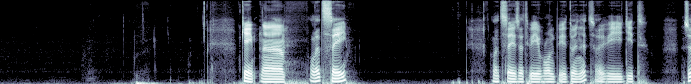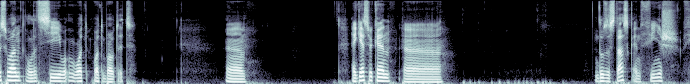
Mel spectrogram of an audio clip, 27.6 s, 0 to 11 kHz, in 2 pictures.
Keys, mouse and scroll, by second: 4.8 ctrl+g, 5.6 ctrl+g, 6.8 ctrl+p, 9.0 ctrl+space, 9.2 ctrl+n, 9.5 ctrl+w, 10.4 ctrl+s, 10.6 ctrl+p, 11.6 ctrl+n, 12.5 ctrl+p, 12.7 ctrl+e, 13.7 ctrl+n, 13.9 ctrl+a, 14.5 ctrl+space, 14.6 ctrl+e, 20.6 ctrl+g, 20.7 ctrl+a, 21.0 ctrl+space, 21.1 ctrl+e, 21.8 ctrl+g, 22.1 ctrl+a, 22.2 ctrl+n, 22.6 Return, 23.0 ctrl+n, 23.3 ctrl+k, 23.9 ctrl+s, 24.0 ctrl+p, 24.1 ctrl+p, 24.3 ctrl+p, 24.5 ctrl+space, 24.6 ctrl+e, 25.9 ctrl+g.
